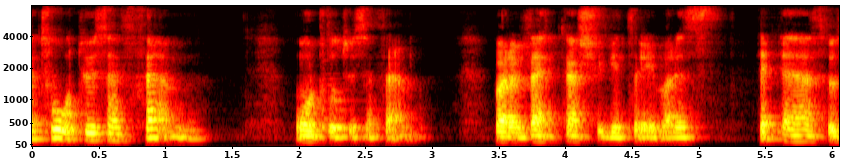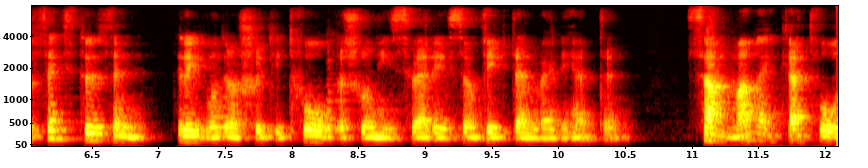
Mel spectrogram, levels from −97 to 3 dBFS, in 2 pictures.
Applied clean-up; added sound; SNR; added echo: neural mask model DeepFilterNet 3.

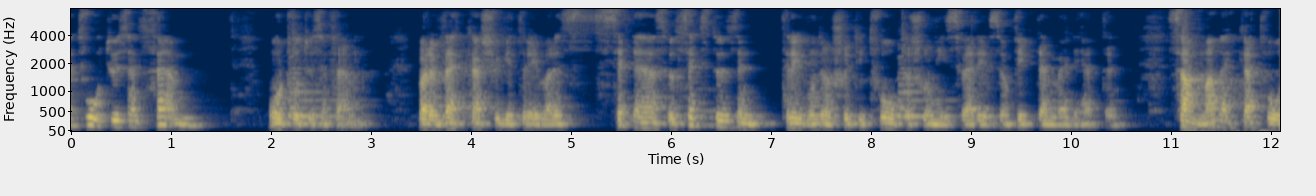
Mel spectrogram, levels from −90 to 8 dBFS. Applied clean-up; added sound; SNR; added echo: classical method WPE with log-MMSE.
